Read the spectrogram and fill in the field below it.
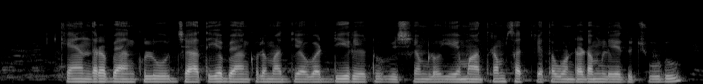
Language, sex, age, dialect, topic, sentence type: Telugu, male, 18-24, Utterandhra, banking, statement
